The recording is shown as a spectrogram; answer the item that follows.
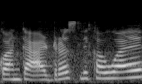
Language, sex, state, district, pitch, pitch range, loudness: Hindi, female, Uttar Pradesh, Deoria, 275 Hz, 240-290 Hz, -18 LUFS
